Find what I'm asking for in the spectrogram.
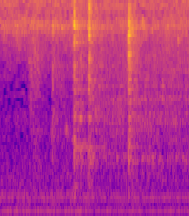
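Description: Steady sizzling of steak frying in a hot iron pan, with a few sharp clinks of a utensil against metal.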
